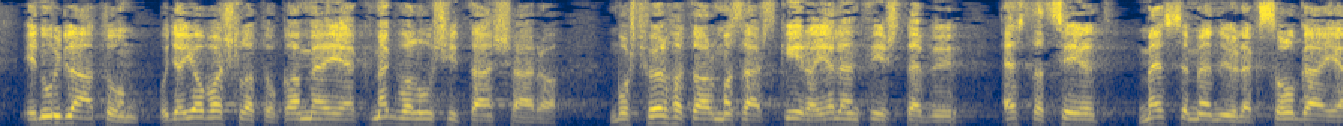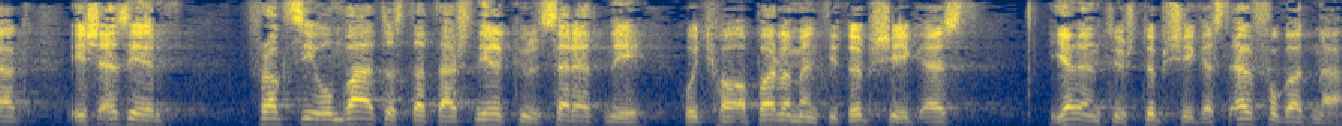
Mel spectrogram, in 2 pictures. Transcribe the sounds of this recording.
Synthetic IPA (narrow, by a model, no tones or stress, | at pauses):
eːnuːɟlaːt̪o̞mho̞ɟɒjɒvɒʃlɒt̪o̞kɒmɛjɛkmɛɡʋɒloːʃiːt̪aːʃaːɾɒ | mo̞ʃt̪følɦɒt̪ɒlmɒzaːʃt̪keːɾɒjɛlɛnt̪eːʃt̪ɛvøːɛst̪ɒt̪seːlt̪mɛsːɛmɛnøːlɛkso̞lɡaːjːaːkeːʃɛzeːrt̪ | frɒk̚t̪sijomvaːlt̪o̞st̪ɒt̪aːʃneːlkylsɛɾɛt̪neːho̞chɒːpɒrlɒmɛnt̪it̪ø̞pʃeːɡɛst̪ | jɛlɛnt̪øːʃt̪øpʃeːɡɛst̪ɛlfo̞ɡɒd̪na̰ː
